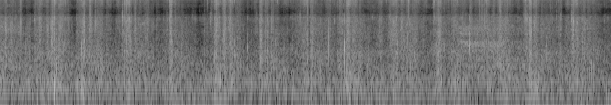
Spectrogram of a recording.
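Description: Footsteps squelch steadily on a wet, muddy path.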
